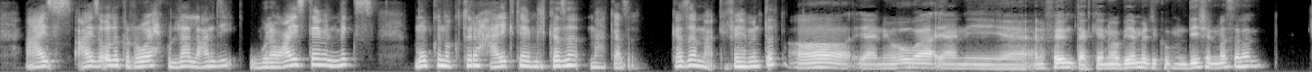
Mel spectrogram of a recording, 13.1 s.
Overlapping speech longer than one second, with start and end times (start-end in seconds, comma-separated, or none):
none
